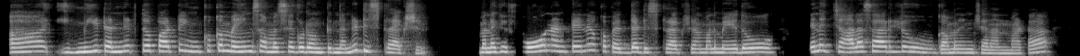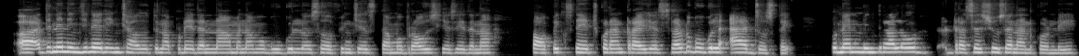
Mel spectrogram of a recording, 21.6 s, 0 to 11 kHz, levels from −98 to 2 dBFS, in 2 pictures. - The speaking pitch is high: Yes, high, 230 Hz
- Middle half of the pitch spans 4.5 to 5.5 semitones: No, average, 3.5 semitones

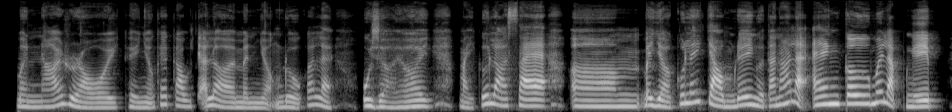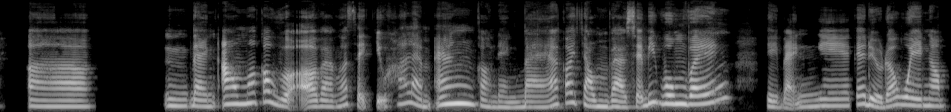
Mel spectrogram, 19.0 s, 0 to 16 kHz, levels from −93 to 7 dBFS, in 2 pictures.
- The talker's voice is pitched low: No, high, 205 Hz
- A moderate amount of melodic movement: No, wide, 5.7 semitones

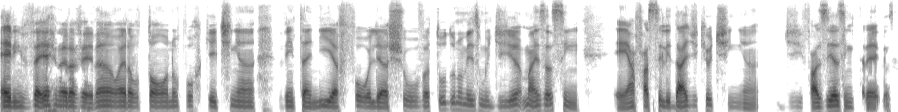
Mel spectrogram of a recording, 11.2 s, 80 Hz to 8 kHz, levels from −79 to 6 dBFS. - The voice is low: Yes, very low, 95 Hz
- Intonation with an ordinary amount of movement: No, narrow, 1.8 semitones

